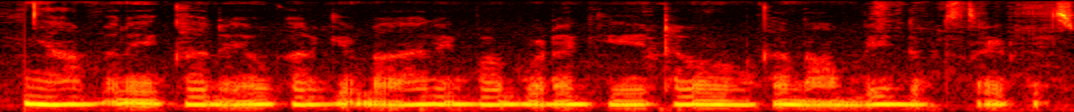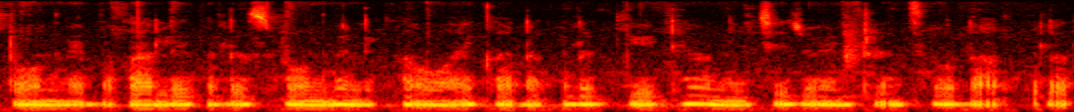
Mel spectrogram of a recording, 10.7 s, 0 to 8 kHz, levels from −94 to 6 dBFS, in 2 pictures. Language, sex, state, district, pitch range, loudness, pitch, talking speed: Hindi, female, Uttar Pradesh, Etah, 205-220 Hz, -29 LUFS, 215 Hz, 225 wpm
